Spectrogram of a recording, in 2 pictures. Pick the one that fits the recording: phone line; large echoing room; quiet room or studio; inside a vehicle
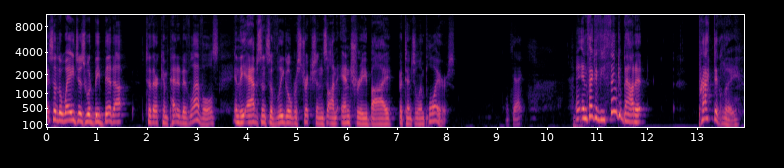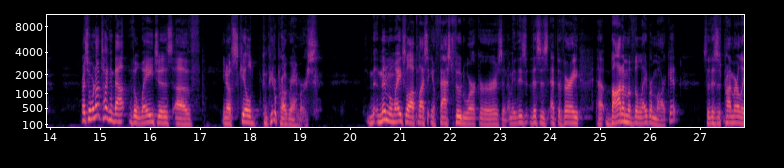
large echoing room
